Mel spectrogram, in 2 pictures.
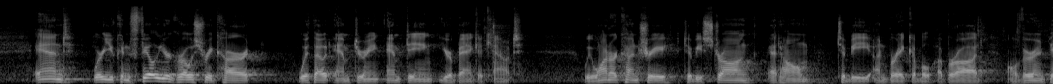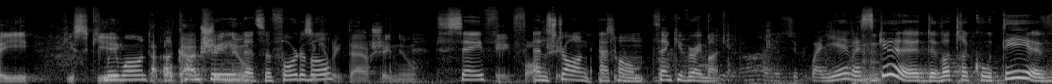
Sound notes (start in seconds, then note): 15.0 speaking French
